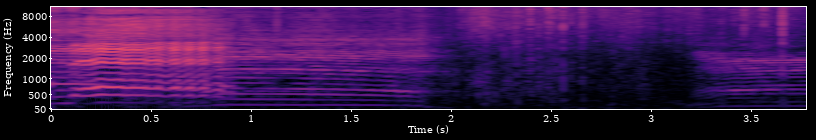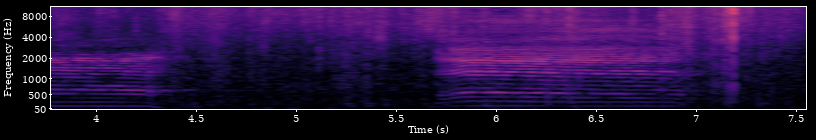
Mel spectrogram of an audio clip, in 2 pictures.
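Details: Farm sheep while grazing bleat three times: a loud, harsh opening bleat, then two steady, buzzy, harmonic bleats of about a second each, spaced roughly two seconds apart.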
